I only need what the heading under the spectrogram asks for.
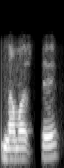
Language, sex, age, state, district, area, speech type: Gujarati, male, 60+, Gujarat, Surat, urban, conversation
